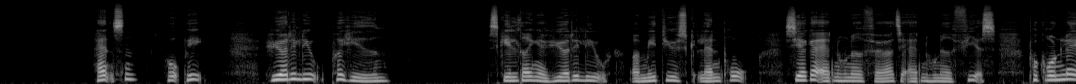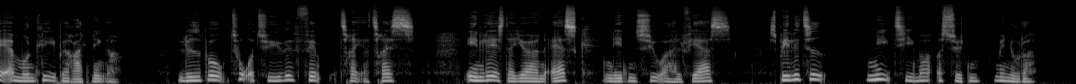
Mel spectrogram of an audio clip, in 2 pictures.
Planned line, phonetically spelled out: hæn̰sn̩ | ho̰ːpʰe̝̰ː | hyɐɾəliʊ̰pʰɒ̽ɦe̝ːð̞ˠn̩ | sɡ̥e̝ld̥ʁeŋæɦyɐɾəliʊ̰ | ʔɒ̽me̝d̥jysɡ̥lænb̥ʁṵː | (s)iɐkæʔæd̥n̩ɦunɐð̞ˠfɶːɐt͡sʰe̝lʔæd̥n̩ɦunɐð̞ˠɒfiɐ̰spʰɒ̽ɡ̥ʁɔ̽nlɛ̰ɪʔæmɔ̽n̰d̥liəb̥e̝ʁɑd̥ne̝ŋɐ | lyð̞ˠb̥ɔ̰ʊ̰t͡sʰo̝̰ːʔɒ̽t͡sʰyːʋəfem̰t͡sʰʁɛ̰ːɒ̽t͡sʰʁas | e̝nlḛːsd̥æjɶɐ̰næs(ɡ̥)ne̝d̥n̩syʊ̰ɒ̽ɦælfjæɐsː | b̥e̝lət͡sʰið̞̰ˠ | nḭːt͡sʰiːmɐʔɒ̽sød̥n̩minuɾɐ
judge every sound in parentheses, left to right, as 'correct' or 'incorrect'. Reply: correct, correct

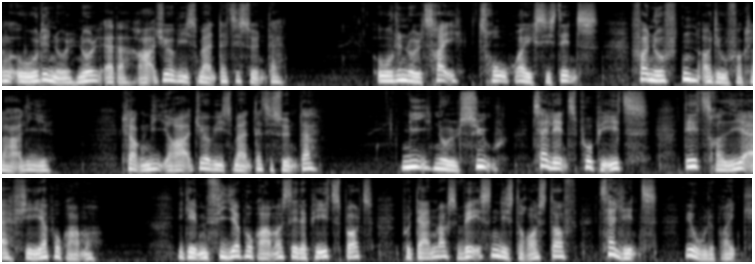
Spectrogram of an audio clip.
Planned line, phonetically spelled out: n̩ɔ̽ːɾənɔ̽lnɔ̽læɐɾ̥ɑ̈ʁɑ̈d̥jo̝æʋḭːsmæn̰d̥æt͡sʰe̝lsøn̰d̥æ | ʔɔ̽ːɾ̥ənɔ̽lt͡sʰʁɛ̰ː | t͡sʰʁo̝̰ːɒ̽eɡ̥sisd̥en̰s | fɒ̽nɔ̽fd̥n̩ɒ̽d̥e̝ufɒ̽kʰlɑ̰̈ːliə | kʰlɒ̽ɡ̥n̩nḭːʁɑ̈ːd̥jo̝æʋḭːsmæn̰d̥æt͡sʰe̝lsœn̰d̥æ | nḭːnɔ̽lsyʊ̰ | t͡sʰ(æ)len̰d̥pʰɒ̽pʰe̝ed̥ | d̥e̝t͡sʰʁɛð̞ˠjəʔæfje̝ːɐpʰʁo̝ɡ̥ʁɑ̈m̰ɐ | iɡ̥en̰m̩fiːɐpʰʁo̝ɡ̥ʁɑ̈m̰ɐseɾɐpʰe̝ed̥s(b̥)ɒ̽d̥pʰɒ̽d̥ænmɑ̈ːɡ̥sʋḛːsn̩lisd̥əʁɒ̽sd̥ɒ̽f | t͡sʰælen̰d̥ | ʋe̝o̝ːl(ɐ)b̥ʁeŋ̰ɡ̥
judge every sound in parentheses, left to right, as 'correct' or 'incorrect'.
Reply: correct, correct, incorrect: ə

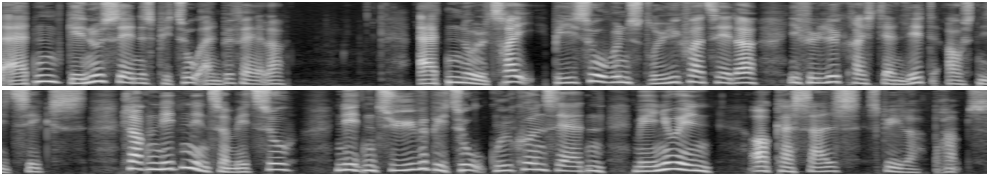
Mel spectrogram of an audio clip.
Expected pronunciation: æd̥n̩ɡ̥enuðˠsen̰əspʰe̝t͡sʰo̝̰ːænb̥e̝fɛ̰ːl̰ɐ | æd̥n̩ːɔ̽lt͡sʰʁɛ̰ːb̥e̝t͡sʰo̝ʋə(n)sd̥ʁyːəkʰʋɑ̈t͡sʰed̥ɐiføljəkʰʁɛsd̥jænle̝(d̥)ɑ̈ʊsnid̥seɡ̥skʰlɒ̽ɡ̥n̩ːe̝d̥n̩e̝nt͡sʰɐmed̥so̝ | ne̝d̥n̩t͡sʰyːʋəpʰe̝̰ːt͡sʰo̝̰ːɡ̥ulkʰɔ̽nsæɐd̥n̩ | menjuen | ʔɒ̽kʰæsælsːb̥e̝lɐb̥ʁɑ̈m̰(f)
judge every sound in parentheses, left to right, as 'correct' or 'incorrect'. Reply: correct, correct, incorrect: s

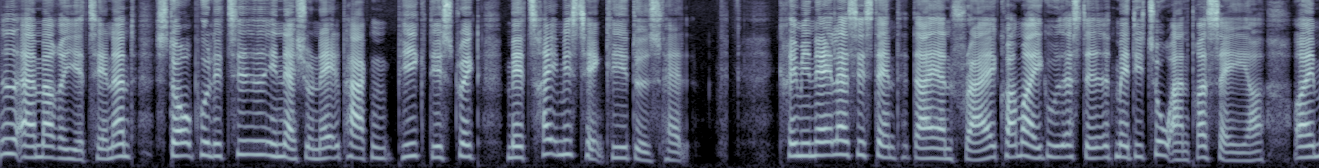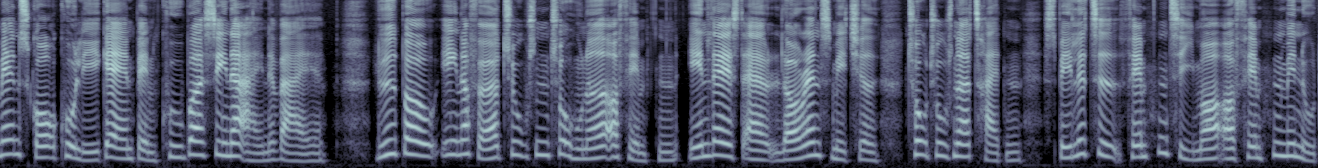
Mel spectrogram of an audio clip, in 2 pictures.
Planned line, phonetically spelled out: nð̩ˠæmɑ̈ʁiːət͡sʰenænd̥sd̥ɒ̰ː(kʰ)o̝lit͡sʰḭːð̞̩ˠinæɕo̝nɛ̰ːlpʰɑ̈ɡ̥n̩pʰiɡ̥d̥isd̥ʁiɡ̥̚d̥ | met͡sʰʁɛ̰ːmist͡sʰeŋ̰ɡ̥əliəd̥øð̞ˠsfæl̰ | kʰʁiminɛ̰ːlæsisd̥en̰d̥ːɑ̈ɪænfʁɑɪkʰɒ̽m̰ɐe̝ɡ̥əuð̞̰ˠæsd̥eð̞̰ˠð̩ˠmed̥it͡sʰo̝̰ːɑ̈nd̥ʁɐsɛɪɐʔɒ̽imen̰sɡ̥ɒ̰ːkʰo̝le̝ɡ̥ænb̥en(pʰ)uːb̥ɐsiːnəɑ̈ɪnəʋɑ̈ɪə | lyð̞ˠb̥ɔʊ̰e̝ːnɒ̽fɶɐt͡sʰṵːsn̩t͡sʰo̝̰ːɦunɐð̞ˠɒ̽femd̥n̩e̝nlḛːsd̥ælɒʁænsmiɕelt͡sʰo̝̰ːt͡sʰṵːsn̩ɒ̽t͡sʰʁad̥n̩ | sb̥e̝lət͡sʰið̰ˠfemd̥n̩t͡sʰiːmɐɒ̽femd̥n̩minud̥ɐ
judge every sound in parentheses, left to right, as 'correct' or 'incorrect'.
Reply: incorrect: pʰ, incorrect: kʰ

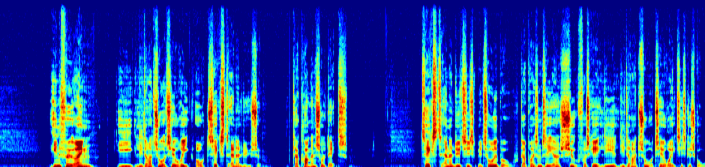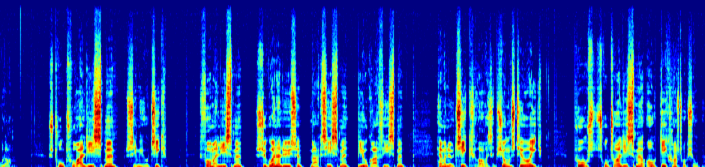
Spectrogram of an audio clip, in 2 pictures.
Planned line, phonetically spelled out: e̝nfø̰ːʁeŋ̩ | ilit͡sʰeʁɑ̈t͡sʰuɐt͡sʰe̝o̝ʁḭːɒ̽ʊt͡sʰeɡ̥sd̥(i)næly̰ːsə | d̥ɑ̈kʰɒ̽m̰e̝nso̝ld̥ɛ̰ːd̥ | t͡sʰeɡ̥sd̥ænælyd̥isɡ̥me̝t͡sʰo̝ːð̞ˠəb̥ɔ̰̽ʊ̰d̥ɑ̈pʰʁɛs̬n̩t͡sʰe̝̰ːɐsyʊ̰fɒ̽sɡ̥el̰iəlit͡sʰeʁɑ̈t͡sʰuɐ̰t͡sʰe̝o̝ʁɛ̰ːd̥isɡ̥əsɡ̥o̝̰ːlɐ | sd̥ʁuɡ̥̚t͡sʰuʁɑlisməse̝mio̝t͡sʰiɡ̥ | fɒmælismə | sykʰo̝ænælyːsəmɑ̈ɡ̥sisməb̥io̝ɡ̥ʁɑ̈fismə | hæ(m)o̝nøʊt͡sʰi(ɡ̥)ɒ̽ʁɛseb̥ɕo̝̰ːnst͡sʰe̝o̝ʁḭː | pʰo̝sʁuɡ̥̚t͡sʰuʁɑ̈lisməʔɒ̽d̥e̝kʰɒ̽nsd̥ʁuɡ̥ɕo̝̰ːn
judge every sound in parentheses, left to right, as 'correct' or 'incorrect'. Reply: incorrect: æ, correct, correct

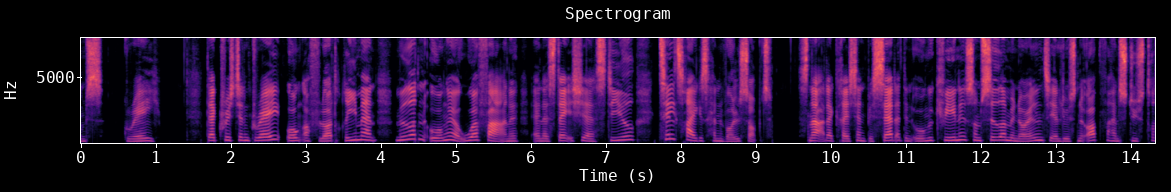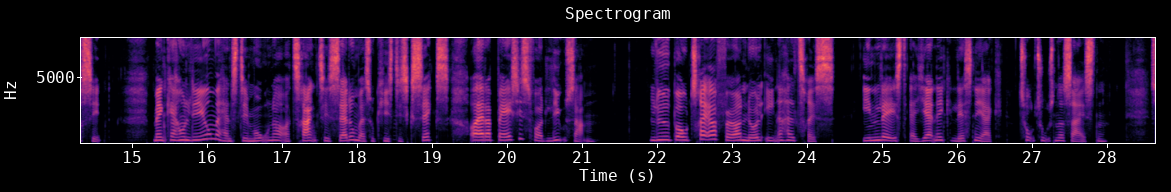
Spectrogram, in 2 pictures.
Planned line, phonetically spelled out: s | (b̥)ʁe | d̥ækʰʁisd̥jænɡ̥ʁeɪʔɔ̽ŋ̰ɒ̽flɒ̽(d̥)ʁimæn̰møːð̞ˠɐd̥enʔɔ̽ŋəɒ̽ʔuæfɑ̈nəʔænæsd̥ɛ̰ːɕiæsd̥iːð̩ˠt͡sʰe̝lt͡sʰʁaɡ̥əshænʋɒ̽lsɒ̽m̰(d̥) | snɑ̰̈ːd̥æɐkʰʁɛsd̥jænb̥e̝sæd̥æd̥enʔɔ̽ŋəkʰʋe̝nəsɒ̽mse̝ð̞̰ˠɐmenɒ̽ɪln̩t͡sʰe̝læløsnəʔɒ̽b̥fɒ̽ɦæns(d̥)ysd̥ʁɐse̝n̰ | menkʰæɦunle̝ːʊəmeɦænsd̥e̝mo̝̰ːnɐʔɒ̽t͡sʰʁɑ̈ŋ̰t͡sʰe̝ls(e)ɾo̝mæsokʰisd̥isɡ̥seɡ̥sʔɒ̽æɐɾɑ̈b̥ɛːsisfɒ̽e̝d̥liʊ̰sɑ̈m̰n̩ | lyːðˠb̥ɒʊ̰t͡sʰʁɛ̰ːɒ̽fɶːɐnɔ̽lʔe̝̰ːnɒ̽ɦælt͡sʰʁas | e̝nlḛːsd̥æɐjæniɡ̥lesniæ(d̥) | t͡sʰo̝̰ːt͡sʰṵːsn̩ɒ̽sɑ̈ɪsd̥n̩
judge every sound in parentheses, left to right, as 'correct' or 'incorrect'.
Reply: incorrect: ɡ̥, correct, correct, correct, incorrect: æ, incorrect: ɡ̥

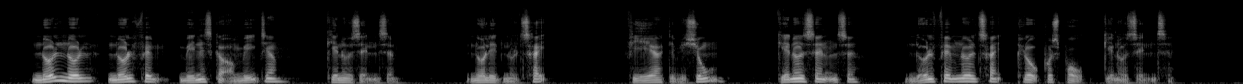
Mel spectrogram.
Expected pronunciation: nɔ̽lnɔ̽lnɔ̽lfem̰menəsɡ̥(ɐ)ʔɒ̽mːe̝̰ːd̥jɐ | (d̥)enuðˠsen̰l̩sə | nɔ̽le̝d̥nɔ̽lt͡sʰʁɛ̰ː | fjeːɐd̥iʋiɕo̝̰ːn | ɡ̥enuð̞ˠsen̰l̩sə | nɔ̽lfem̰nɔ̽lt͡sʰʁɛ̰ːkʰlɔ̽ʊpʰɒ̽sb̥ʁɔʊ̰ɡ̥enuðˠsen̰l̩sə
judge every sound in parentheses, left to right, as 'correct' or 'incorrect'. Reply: correct, incorrect: ɡ̥

